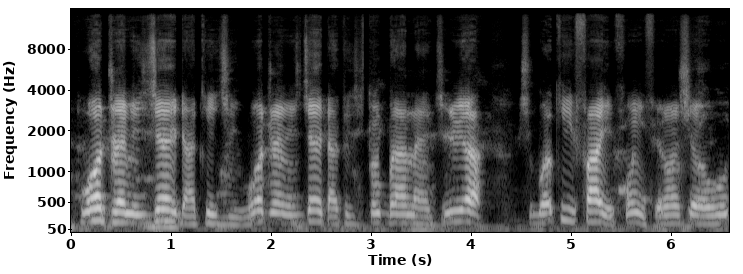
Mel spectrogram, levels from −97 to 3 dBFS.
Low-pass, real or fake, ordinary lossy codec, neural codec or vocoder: 14.4 kHz; fake; none; codec, 32 kHz, 1.9 kbps, SNAC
